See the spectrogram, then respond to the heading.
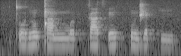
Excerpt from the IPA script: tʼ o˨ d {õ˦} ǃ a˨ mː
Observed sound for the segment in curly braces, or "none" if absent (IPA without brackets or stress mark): õ˦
